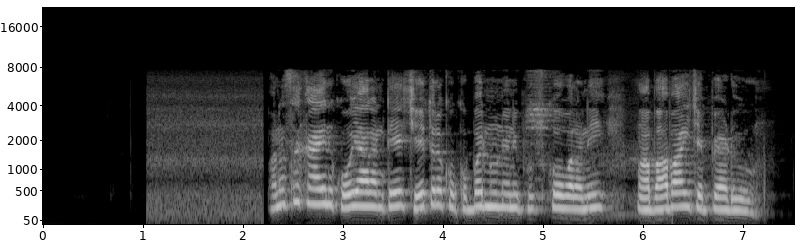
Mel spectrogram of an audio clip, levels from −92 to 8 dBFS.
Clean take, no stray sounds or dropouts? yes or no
yes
